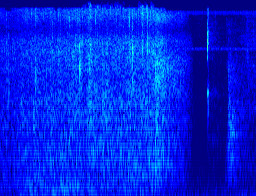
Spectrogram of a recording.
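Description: Steady, dense rain pours down in Champawat district, Uttarakhand, during a pre-monsoon downpour. It forms a loud broadband hiss for most of the stretch, then eases near the end into a few scattered drips and splashes. No one speaks.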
